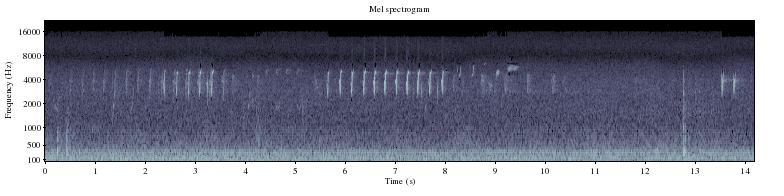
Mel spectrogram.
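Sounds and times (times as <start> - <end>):
bird singing in trills: 0.0 - 10.6, 13.4 - 14.1
low hum: 0.0 - 14.1.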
